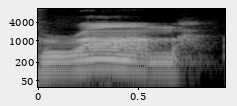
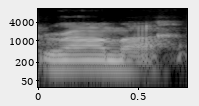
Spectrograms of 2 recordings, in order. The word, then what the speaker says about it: Ram: Incidentally, it's the Epic of Ram, R-A-M, not Rama. We're using the Hindi... The Hindi pronunciation.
